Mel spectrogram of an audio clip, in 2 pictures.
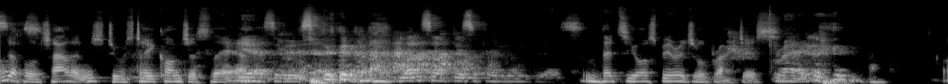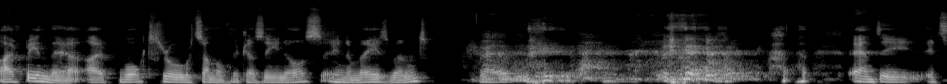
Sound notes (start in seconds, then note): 2.4 audience laughing; 7.8 chuckles; 14.2 audience laughing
